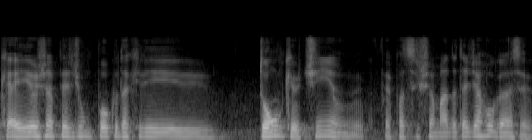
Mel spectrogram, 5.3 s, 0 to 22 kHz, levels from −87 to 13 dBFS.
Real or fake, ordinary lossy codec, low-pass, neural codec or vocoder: real; AAC, 48 kbps; 7.2 kHz; none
